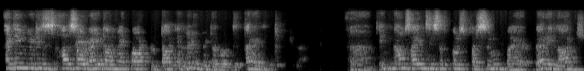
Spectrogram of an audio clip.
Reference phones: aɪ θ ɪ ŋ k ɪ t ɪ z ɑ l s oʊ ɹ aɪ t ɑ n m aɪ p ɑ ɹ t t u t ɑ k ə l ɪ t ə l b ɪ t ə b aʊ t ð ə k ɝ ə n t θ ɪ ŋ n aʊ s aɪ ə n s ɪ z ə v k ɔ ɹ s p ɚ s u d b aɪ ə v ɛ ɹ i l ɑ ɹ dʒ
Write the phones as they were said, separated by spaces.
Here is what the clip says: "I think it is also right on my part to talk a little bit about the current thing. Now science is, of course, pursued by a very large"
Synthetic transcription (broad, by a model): aɪ t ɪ ŋ k ɪ t ɪ z ɑ l s oʊ ɹ aɪ t ɑ n m aɪ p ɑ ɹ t t u t ɑ k ə l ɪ t l b ɪ t ə b aʊ t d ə k ɝ ə n t t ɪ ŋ n aʊ s aɪ ə n s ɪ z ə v k ɔ ɹ s p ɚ s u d b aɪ ə v ɛ ɹ i l ɑ ɹ dʒ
